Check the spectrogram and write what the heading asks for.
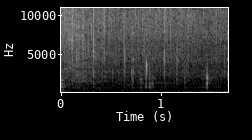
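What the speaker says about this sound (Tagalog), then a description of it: "Ayan, gisa-gisahin lang po natin" Garlic and onion sauté in a pan with a quiet, steady sizzle and a few light spatula clicks over a brief moment, with no voices.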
